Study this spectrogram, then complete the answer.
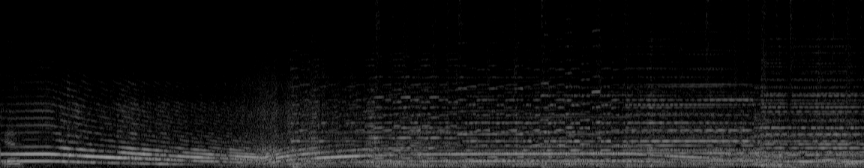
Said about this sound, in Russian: повлек его к стоявшей у дверей полицейской машине, умчавшейся в тот же миг с пронзительным воем.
